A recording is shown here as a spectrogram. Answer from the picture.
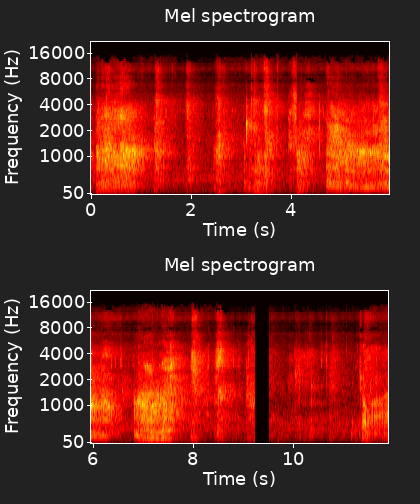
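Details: Two Bichon Frise dogs in a post-bath frenzy, a craze that always follows being in water: rough growling comes in repeated bursts, with long sustained stretches near the middle, broken by brief gaps and scuffling noises indoors.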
